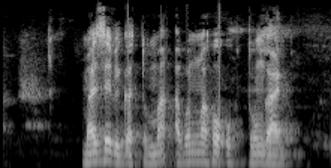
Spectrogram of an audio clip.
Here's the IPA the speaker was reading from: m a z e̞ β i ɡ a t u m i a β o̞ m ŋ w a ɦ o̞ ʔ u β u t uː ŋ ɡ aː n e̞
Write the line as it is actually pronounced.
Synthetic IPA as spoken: m a z e̞ β i ɡ a t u m a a β o̞ n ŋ w a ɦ o̞ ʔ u β u t uː ŋ ɡ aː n e̞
